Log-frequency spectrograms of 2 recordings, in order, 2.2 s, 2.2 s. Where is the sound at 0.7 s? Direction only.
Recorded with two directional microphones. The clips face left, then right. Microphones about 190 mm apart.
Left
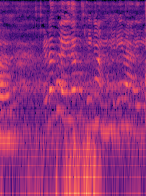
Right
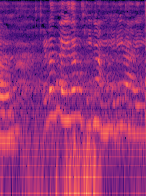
50° right (ahead or behind).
